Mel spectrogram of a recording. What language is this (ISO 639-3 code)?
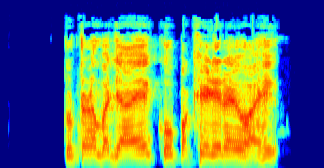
snd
